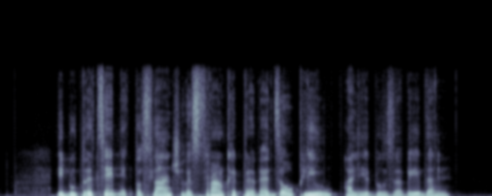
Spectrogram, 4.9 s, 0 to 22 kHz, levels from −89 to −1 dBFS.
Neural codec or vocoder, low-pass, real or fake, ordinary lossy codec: codec, 32 kHz, 1.9 kbps, SNAC; 14.4 kHz; fake; none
